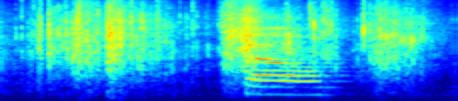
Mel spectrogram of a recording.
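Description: Bag or packaging crinkling as it is handled. A short vocal sound comes about a second in.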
